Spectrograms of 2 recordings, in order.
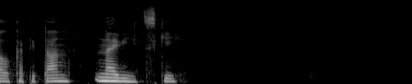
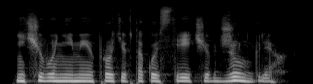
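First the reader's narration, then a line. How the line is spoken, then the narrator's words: Plain. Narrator (Russian): ответил пират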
